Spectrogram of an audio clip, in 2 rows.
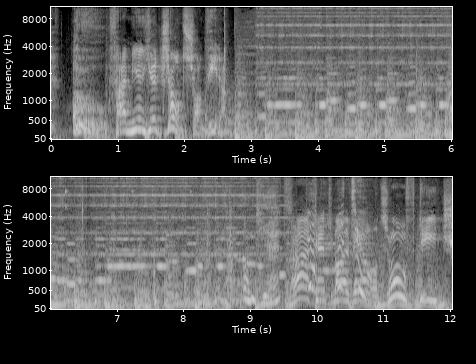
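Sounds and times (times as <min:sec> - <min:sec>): alarm bells ringing: 0:03.0 - 0:10.4.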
